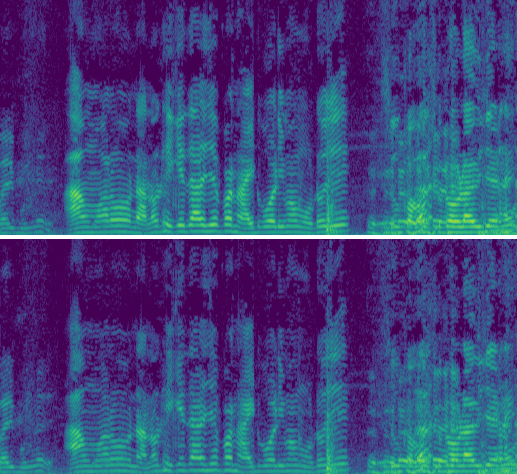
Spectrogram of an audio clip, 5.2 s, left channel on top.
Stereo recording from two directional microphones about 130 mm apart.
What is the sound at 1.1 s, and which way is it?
Speech, 35° left (ahead or behind).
